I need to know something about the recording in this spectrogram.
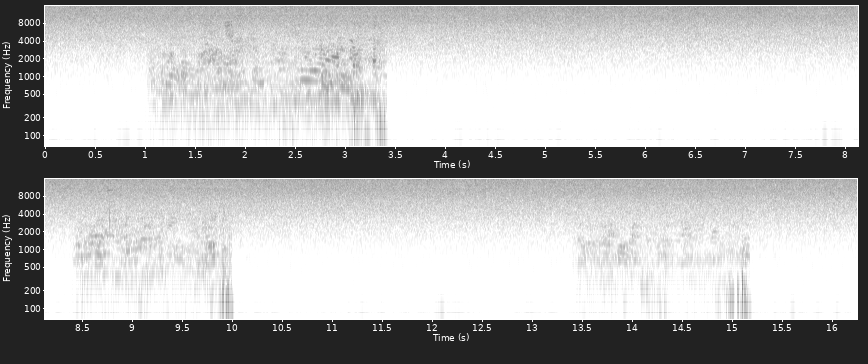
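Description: A man speaks with animation in short bursts in a room.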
